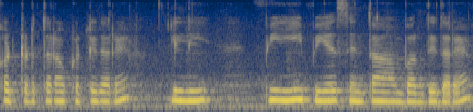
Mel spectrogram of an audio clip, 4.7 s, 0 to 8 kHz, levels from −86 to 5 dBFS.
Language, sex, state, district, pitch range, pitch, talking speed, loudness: Kannada, female, Karnataka, Mysore, 205-220 Hz, 215 Hz, 100 wpm, -14 LUFS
